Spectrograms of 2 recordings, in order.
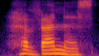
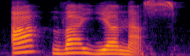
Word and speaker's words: Havaianas: Havanas. How do you say that again? – Havaianas.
